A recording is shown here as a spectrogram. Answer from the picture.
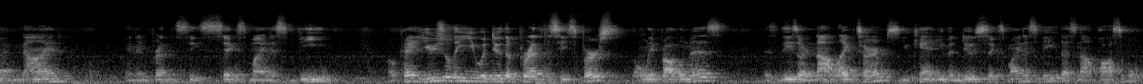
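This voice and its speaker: Amid audible room echo, a man speaks at a medium pitch with lively intonation. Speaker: math teacher. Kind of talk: tutorial. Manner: fast; casual, filler-heavy.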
